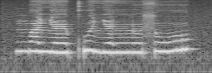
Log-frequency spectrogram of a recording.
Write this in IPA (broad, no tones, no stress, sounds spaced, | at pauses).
ŋʷ a ʎ ɛ kʷʼ ə ʎ ɛ lː ɵ s o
